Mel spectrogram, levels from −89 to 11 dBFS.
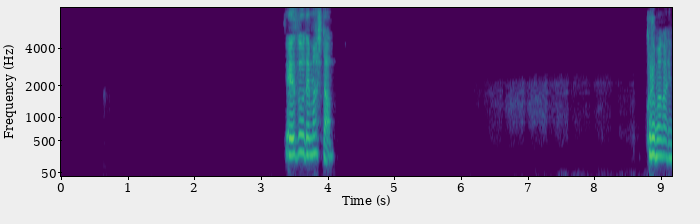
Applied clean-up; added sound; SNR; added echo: neural mask model Resemble Enhance denoiser.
